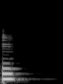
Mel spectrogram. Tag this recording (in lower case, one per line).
musical instrument
plucked string instrument
guitar
music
